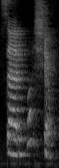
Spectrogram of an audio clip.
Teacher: రెండో పాదంలో చూసుకుంటే సర్వశఫ్, ఆ షా పక్కన విసర్గ ఉంది, ఆ విసర్గ అనేది మనకి పా అనే అక్షరం ముందు వచ్చింది కాబట్టి దాన్ని ఎఫ్ సౌండ్ తో పలకాలండి.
